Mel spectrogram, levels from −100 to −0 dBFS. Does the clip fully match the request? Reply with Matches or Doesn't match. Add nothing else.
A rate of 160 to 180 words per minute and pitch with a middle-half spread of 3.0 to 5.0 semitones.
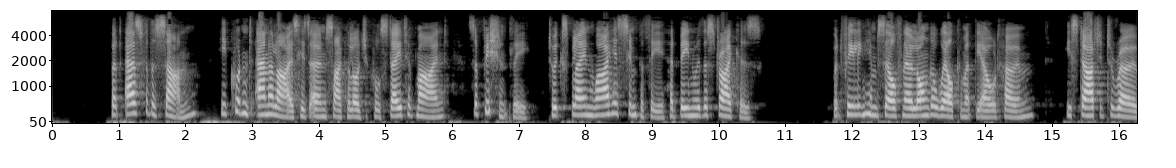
Doesn't match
